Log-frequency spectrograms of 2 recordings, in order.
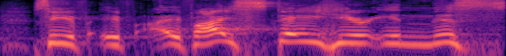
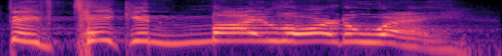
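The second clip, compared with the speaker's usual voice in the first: higher, louder indignant protest; 6 semitones higher, 4 dB louder, slower than usual. Retold or imitated. Mary to the angels at the tomb, indignant and distraught. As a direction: plead it, beside herself. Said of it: "she gets indignant with angels".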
